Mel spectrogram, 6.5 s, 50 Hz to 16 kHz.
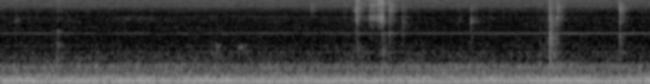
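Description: A few small, sharp clicks and taps as a plastic tool presses an antenna cable connector down onto a laptop's M.2 wireless card, trying to snap it into place, over a steady low hum.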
